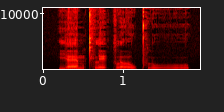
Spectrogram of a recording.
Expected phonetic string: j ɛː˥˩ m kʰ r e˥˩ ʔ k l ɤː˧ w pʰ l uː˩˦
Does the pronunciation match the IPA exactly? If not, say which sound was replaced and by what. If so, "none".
r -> l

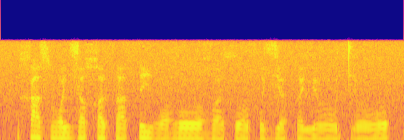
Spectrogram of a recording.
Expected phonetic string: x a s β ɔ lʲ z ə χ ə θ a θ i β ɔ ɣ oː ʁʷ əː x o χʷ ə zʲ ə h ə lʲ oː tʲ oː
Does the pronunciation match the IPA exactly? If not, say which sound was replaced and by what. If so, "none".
none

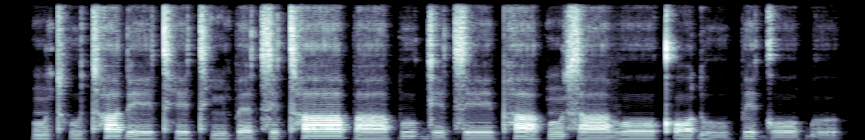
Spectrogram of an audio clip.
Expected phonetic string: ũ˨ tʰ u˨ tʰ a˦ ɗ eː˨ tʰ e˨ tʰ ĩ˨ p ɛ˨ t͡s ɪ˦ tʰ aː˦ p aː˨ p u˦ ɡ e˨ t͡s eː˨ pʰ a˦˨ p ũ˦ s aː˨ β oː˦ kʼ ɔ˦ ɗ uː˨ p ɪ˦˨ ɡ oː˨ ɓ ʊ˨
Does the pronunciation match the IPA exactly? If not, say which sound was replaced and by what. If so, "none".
none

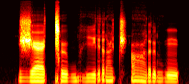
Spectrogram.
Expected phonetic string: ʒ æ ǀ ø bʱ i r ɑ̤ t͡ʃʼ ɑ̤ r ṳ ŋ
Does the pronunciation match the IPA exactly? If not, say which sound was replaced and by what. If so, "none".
none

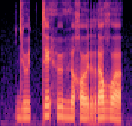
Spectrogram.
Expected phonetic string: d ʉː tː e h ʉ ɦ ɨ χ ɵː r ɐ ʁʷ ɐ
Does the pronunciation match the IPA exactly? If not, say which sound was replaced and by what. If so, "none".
none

